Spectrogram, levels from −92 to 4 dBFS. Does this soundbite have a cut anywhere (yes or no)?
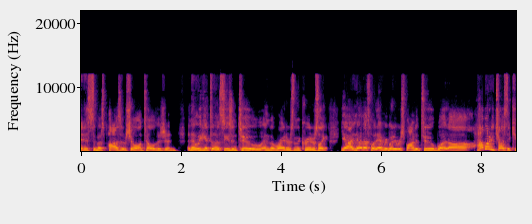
no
